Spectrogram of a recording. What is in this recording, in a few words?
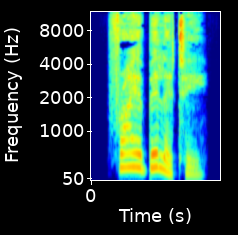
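"humor", British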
